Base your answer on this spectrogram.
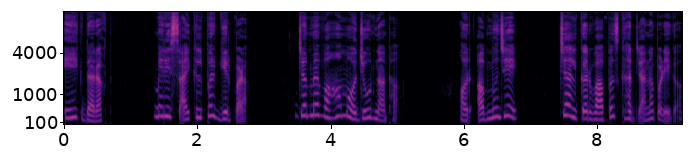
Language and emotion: Urdu, sad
